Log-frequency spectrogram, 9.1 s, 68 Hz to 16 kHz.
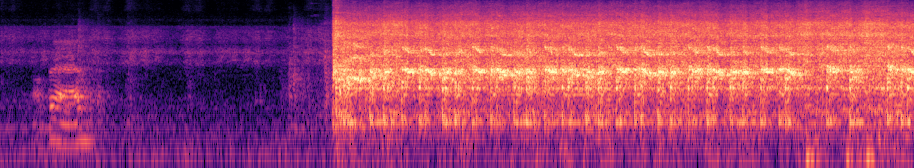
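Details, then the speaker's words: Jeep with cylinder 3 misfire, after new aluminum lower intake manifold; fuel pump primed five times, then starts and runs loud with uneven stumble about three beats a second; misfire persists. "Cross your fingers, boys. It's not good."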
